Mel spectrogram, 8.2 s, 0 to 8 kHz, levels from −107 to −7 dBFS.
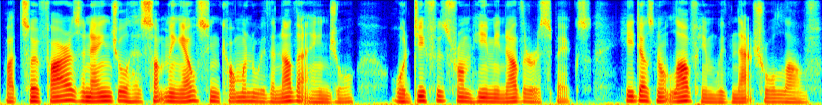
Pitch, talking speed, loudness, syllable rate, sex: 115 Hz, 210 wpm, -20 LUFS, 5.6 syllables/s, male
